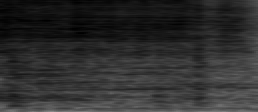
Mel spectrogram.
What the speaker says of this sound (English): let's get the screw gun out now. Take those ones out.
